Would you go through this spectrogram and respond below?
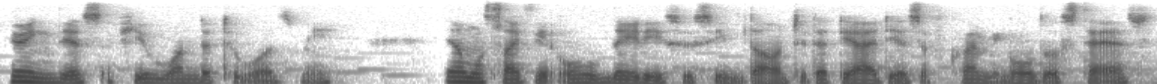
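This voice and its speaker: A man's voice: mid-range voice, steady tone, moderate pace, creaky. A man reading visual novel narration aloud for a playthrough, on a dull lo-fi mic. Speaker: let's player reading game narration. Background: faint game music.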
